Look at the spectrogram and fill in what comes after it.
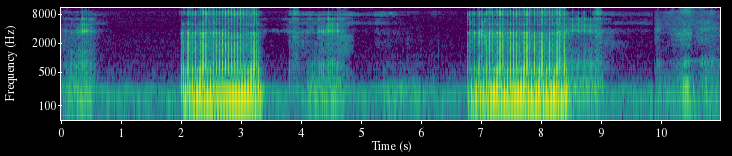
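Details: Snoring English Bulldog, one of five kept in a home: two long, loud, gravelly snores roughly five seconds apart, each about one and a half seconds of deep rattling breath, with softer breathing noises between.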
